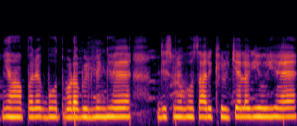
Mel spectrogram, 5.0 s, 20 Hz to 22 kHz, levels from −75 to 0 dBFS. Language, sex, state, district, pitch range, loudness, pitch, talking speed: Hindi, female, Jharkhand, Palamu, 240-245 Hz, -16 LUFS, 240 Hz, 170 wpm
